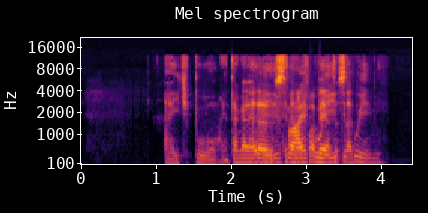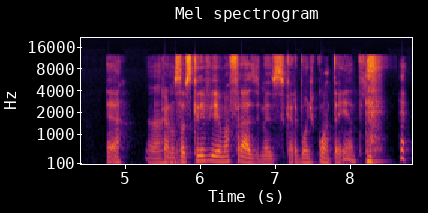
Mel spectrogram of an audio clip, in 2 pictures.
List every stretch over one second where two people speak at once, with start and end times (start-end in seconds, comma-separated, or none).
2.2-3.7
